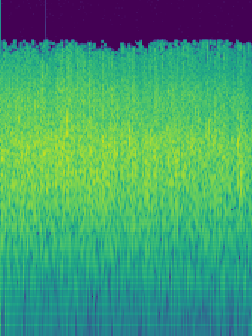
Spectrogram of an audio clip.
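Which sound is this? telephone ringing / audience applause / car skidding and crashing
audience applause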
